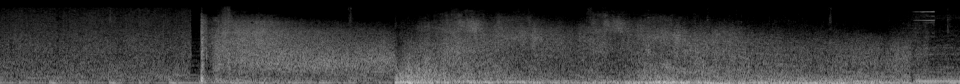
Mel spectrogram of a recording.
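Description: Artillery shelling by Russian Vostok group guns against Ukrainian positions in Zaporizhzhia: a sharp blast at two seconds, then a heavier boom at four seconds that gives way to sustained rumbling, roaring noise.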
